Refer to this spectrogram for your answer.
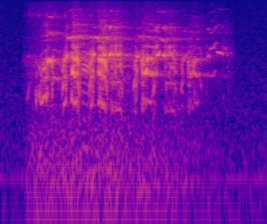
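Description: A parrot lets out a harsh, raspy squawk lasting about two seconds, loud, with a warbling, uneven texture and no other sounds around it.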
